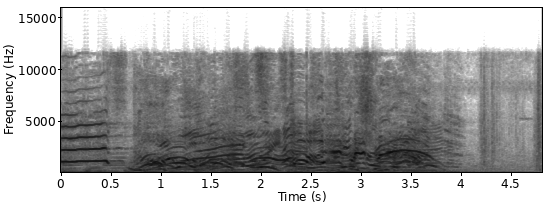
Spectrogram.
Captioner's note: excited shouts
